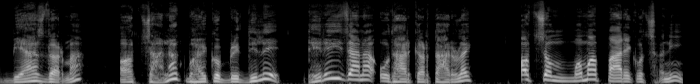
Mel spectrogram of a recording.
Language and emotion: Nepali, surprised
